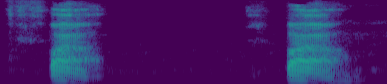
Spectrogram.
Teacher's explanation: kena pastikan perut bibir bawah itu menekan ke gigi kacip atas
